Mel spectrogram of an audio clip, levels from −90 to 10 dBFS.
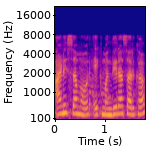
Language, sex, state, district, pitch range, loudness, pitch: Marathi, female, Maharashtra, Solapur, 230-255 Hz, -17 LUFS, 240 Hz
